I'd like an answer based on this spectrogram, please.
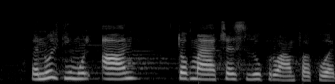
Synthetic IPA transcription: ɨnult̪imulan | t̪o̞kmajat͡ʃe̞st̪lukɾuamfəkut̪

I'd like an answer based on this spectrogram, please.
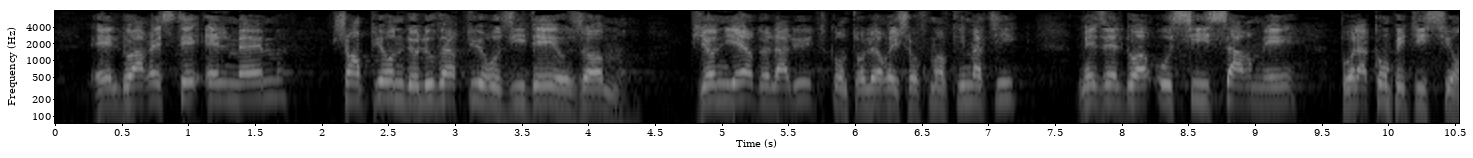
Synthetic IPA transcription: ɛld̪waʁɛst̪eʔɛlmɛm | ʃɑ̃pjɔnd̪əluvɛʁt̪yʁozid̪eozɔm | pjɔnjɛʁd̪əlalyt̪kɔ̃t̪χələʁeʃofmɑ̃klimat̪ik | mɛzɛld̪waʔosisaʁme | puʁlakɔ̃pet̪isjɔ̃

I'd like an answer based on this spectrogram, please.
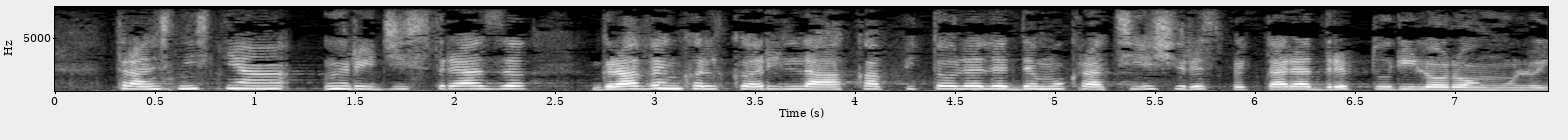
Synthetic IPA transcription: t̪ɾansnist̪iaɨnɾe̞d͡ʒist̪ɾeazə | ɡɾave̞ɨŋkəlkərʲlakapit̪o̞le̞le̞d̪e̞mo̞kɾat̪sije̞ʃiɾe̞spe̞k̚t̪aɾead̪ɾe̞p̚t̪uɾilo̞ro̞muluj

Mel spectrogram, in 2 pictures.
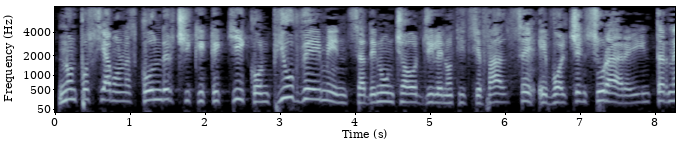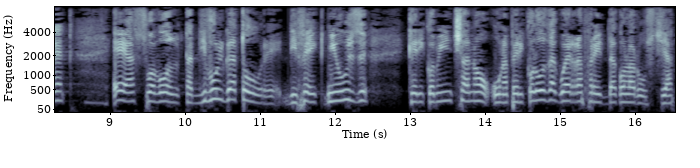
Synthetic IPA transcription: nomposːjaːmonaskond̪ert͡ʃik̟ek̟ːek̟ːikːompjuveːmɛnt̪sad̪enunt͡ʃaɔd͡ʒːilenot̪it̪sːjefalseʔevːwɔlt͡ʃensuɾaːɾeint̪ɛrnet̪ɛasːuavɔlt̪ad̪ivulɡat̪oːɾed̪ifɛjknjuːzkerikomint͡ʃanoʔunapeɾikoloːzaɡwɛrːafɾed̪ːakonlaɾusːja

